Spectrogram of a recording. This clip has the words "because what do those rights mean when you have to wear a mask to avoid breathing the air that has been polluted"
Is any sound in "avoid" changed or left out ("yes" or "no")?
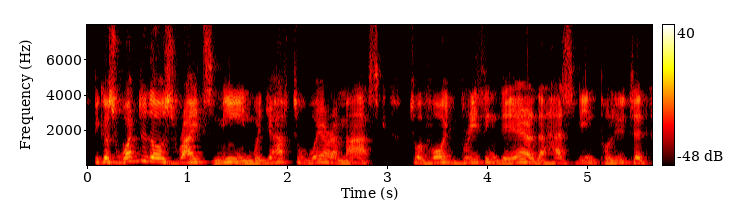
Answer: no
